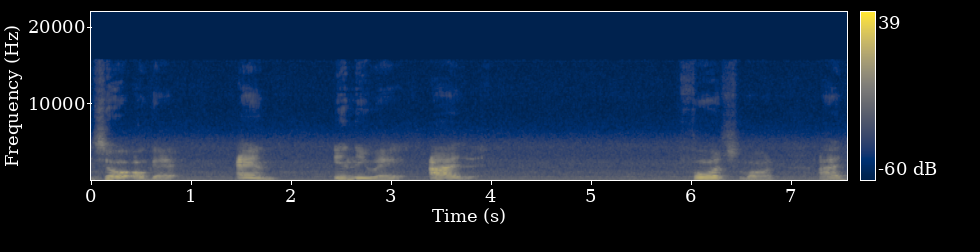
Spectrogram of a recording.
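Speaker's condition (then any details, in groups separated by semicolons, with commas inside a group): Mild cerebral palsy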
